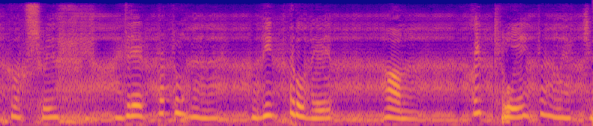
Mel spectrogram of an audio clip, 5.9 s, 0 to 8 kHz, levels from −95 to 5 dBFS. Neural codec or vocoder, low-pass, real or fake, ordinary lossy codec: codec, 16 kHz, 0.5 kbps, FreqCodec, larger model; 7.2 kHz; fake; none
